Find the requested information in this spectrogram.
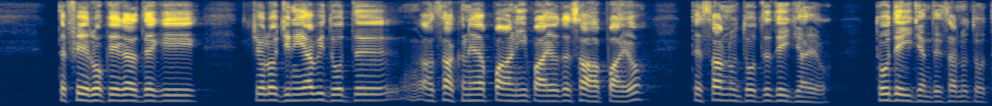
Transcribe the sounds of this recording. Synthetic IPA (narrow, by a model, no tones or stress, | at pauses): t̪eːpʰeɾoːkeːkəɾd̪eːkɪ | t͡ʃɛːloːd͡ʒɪneaːbiːd̪ʊd̪asaːkʰneːaːpaːɽ̃iːpaːjoːt̪eːsaːpaːjoː | t̪eːsaːnũːd̪ʊd̪d̪eːiːd͡ʒaːejoː | d̪̥od̪eːiːd͡ʒãnd̪eːsaːnũːd̪ʊd̪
